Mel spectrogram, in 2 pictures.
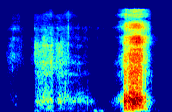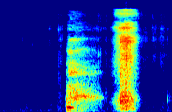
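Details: Induced with chhinkni (sneezing powder) during a cold: several forceful, wet sneezes and nose blows, with sharp bursts of air and noisy inhalations between; sneezing.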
